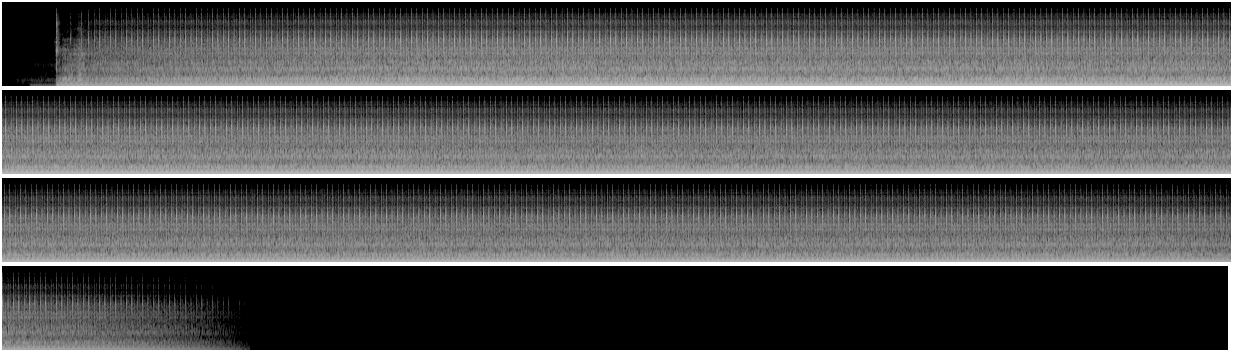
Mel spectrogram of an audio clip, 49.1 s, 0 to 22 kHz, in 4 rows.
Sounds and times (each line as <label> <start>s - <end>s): Old 8mm movie projector running 0.6s - 38.9s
